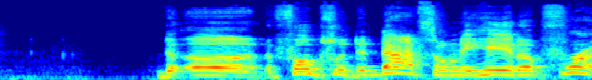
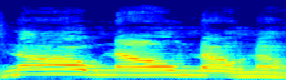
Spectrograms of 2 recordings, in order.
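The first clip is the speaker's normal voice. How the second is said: normal talking voice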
